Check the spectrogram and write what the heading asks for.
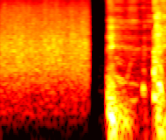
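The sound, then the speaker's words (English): A short burst of canned applause sound effect, played by pressing an applause button, a steady dense clapping wash that cuts off abruptly after under a second, followed by a brief pause and some vocal noises. “Did I press the applause button?”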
